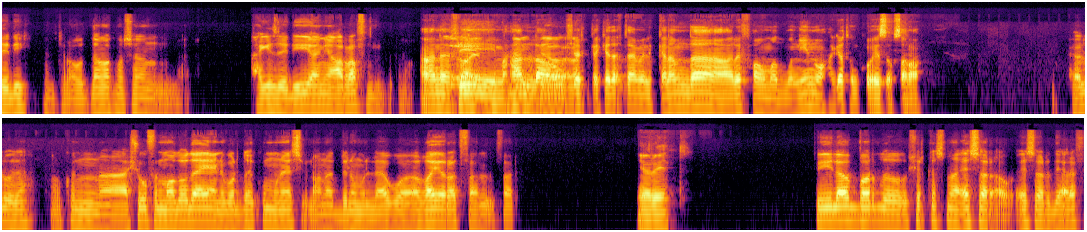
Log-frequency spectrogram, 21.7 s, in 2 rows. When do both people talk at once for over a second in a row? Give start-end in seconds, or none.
4.2-5.8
